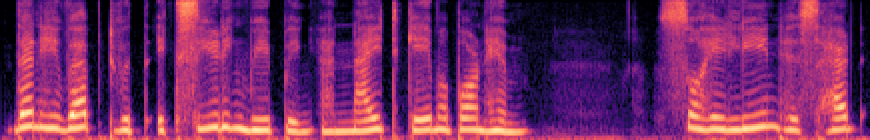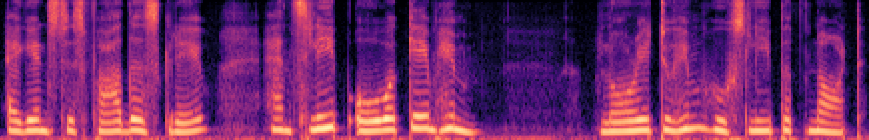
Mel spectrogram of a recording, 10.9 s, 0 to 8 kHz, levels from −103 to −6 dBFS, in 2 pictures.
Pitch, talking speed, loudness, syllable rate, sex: 225 Hz, 165 wpm, -20 LUFS, 4.8 syllables/s, female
